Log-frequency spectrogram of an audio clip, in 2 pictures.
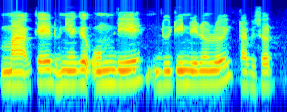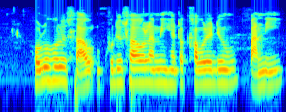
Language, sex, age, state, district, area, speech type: Assamese, female, 60+, Assam, Golaghat, rural, spontaneous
